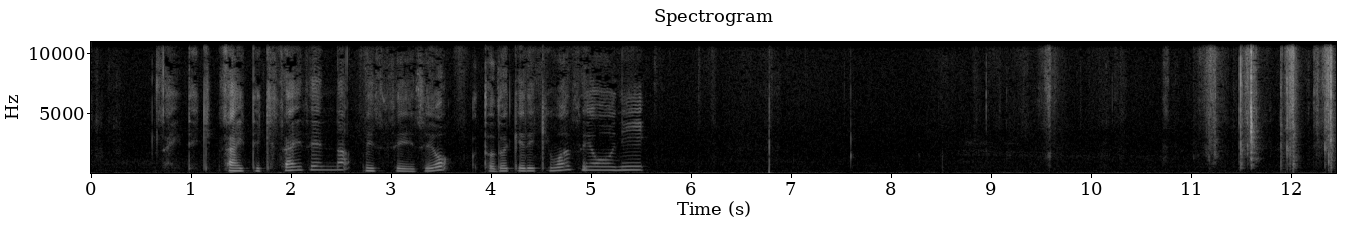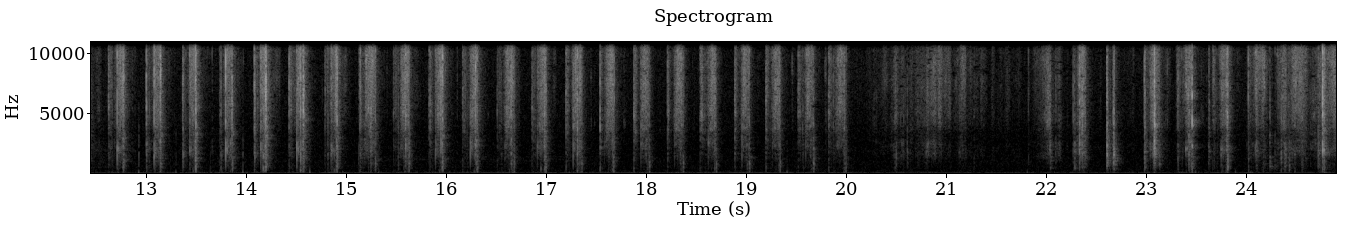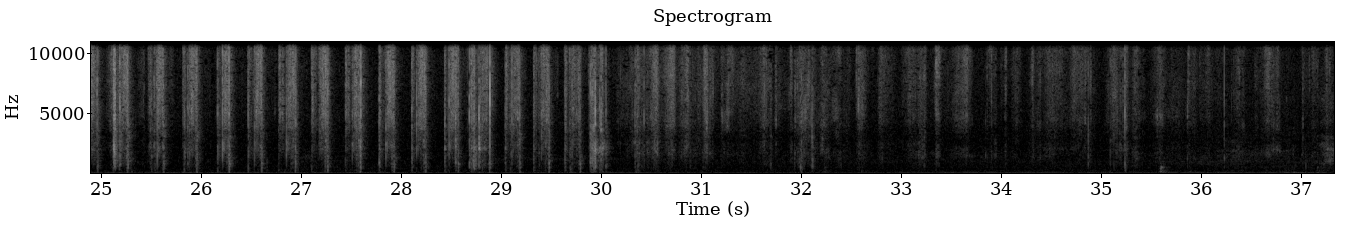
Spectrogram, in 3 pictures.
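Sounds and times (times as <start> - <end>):
speech: 1.4 - 5.6
deck of oracle cards being shuffled: 11.1 - 37.1.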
